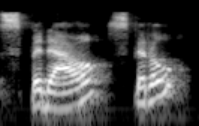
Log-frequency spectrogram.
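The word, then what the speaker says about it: Spiddal: how do you pronounce it? Spittle.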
